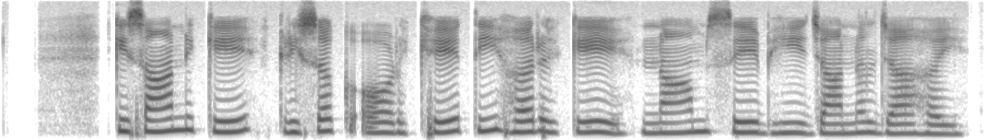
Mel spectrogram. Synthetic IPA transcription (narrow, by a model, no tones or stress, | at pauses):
kɪsaːnkekɾɪʃəkɔːɾkʰeːt̪iɦəɾkenaːmsebʱid͡ʒaːnəld͡ʒaːɦəi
